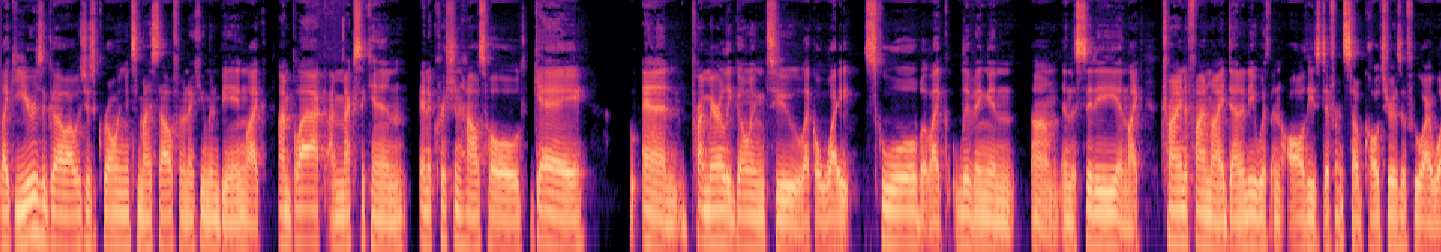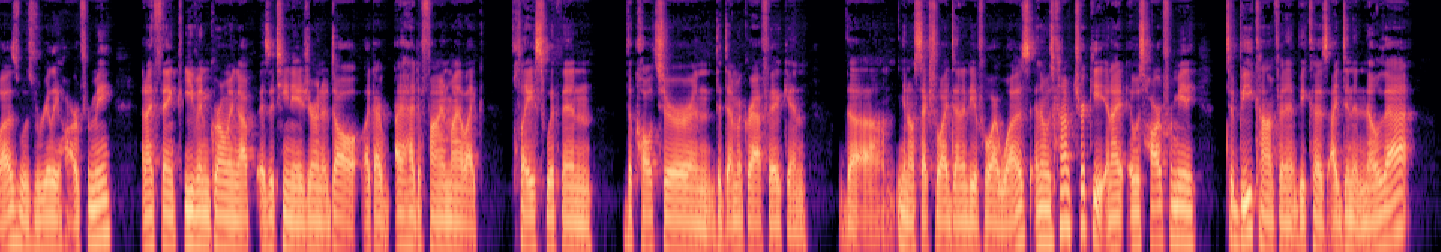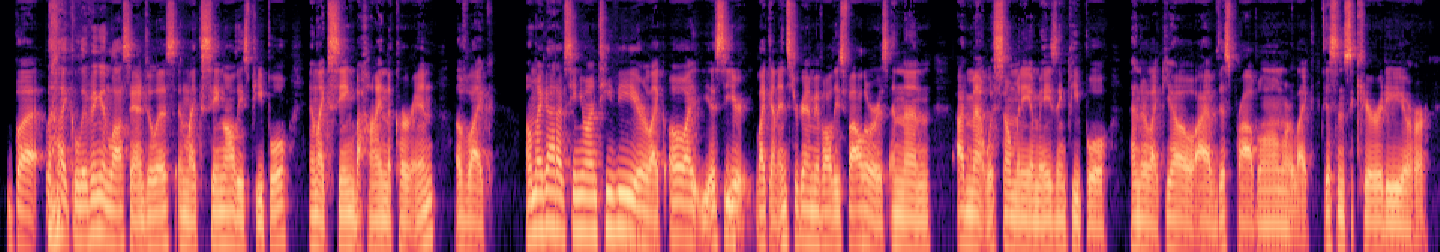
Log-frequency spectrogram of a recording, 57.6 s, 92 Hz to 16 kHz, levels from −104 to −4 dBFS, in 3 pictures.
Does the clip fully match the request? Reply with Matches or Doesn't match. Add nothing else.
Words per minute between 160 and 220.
Matches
